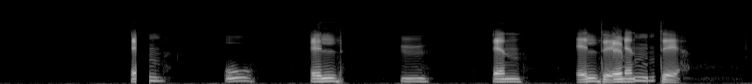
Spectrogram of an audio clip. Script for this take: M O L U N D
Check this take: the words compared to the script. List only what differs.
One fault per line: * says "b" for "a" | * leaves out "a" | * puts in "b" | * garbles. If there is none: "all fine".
* garbles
